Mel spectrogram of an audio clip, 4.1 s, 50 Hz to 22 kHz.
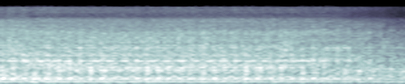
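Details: Renault Espace IV 2.2 dCi diesel at idle: loud steady idle with a fast, fairly regular clatter around three per second; abnormal engine noise, cause not pinned down.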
